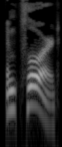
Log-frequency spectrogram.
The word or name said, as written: implored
